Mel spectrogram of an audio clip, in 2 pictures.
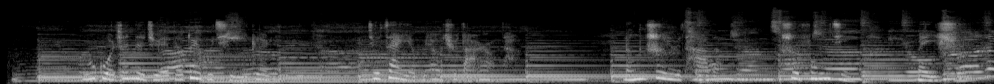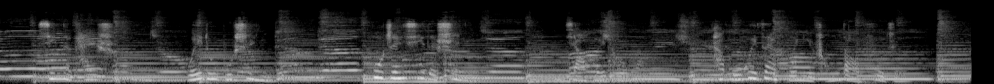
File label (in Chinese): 情感 独白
